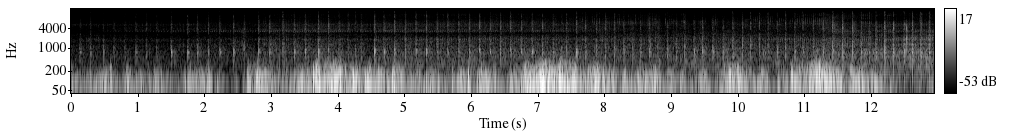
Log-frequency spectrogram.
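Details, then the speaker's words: Suzuki Address 110 scooter after repair, idling steadily with soft uneven pulse and body vibration; metallic knock gone. Knock was caused by stripped crankshaft thread on the generator side letting the rotor (magnet) rattle; variator also rebuilt with Kitaka parts. "видите, стук полностью ушел. Его нет. Есть вибрации по кузову. Ну, таким образом работает двигатель. Уже никакого стука нет."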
